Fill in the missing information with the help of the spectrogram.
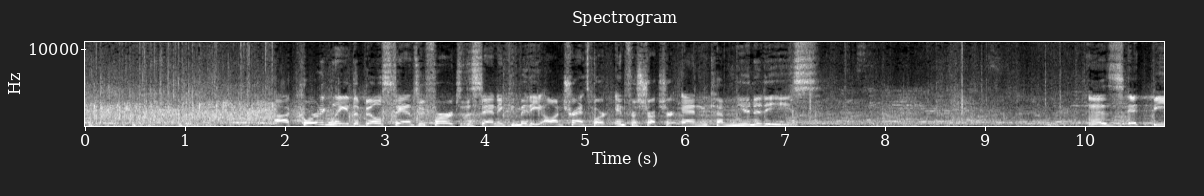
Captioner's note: applause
